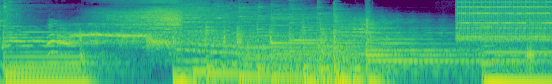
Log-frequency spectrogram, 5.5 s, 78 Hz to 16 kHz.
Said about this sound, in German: In Ginheim klingelt bei einem 77-Jährigen das Telefon.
